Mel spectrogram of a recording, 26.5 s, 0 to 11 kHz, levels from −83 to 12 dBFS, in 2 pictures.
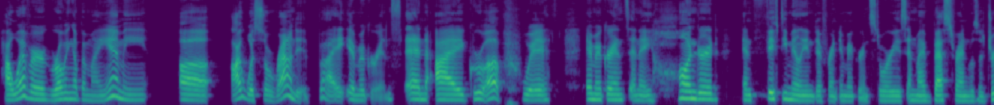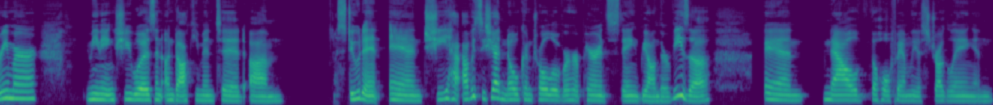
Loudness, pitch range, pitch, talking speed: -23 LUFS, 155-190 Hz, 170 Hz, 140 wpm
